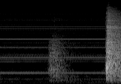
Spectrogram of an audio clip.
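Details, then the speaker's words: Newly installed vehicle lift raised to the top on its first run before adjustment: two separate sharp metallic clicks about half a second apart instead of together; the safety locks are out of sync and need adjusting. "at this point we have not adjusted them so they're not clicking all at the same time"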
